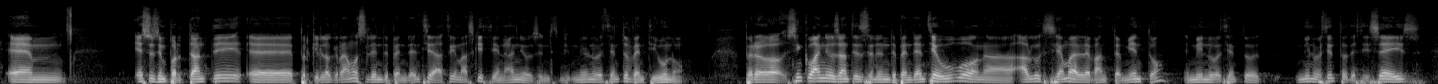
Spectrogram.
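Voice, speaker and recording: A man from Ireland, a farmer, giving a conference talk in a language that is not his own, halting and searching for words. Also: lowish voice, a little mellow. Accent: Irish. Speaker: farmer and panel speaker.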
